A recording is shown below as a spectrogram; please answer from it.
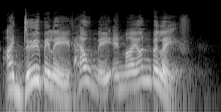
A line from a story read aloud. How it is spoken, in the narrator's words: Immediately the boy's father exclaimed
